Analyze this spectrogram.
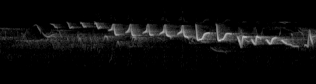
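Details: A willow warbler recorded in the Netherlands sings a soft, sweet phrase of quick notes that slides gently down the scale and swells toward the end.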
